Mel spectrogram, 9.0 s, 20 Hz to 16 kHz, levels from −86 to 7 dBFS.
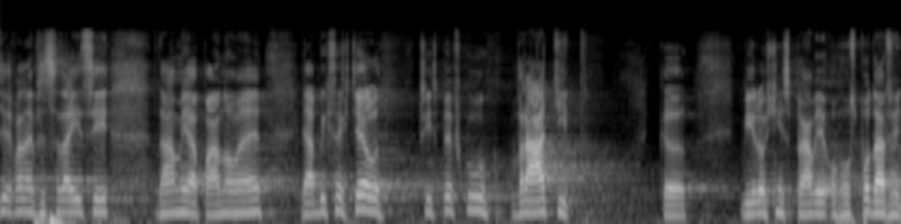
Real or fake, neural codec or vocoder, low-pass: real; none; 9.9 kHz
